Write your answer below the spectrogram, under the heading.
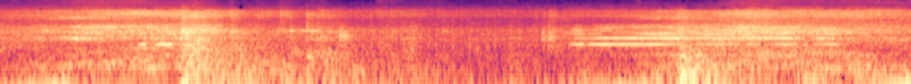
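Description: A vehicle horn honks briefly about a second and a half in, then sounds again in one long steady blast of nearly three seconds. Under it runs the low rumble of street traffic and a running engine, with two sharp thumps.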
